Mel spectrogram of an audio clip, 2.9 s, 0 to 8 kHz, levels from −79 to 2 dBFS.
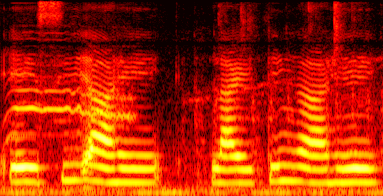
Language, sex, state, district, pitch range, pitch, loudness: Marathi, female, Maharashtra, Mumbai Suburban, 210-235 Hz, 215 Hz, -15 LUFS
